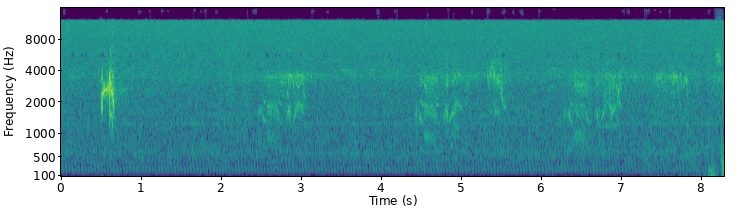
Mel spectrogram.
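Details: Red-billed buffalo weavers nesting in a tree above a waterhole camera, 5 March, give bursts of scratchy, chattering notes every second or so, with a single sharp, loud note near the start.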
